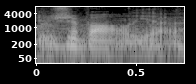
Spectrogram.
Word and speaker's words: Gevalia: Kelly McKelly, the Gevalia coffee carafe. And it is $3.99 at Value Village. I know in the commercials they pronounce it Gevalia, so that's how I'm pronouncing it.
